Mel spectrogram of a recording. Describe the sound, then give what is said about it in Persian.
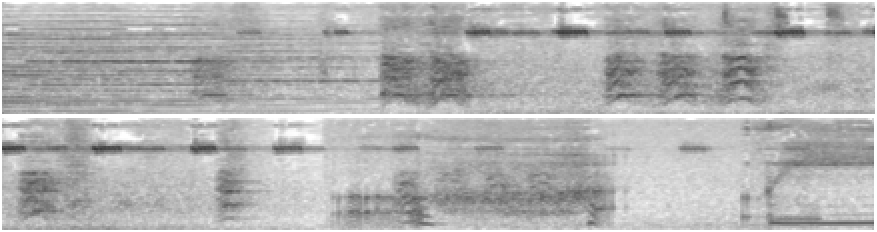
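A dog barks in short repeated bursts in the middle of the night against a steady, high chorus of chirping crickets, outdoors, with brief voices mixed in. “اینکه چرا در نصف شب سگ جف می زند و بعدن چی اتفاق می افتد، این را در درامه می شنویم”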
